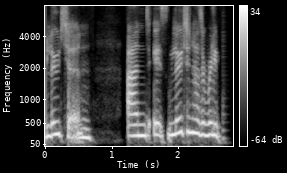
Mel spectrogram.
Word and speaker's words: Luton: Is that spelled like Luetin? Luton.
